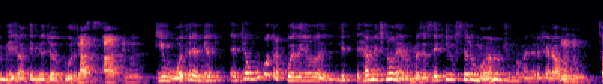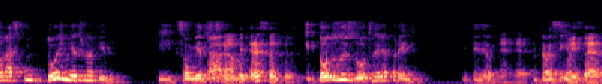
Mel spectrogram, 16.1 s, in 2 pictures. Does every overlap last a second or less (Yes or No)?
Yes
